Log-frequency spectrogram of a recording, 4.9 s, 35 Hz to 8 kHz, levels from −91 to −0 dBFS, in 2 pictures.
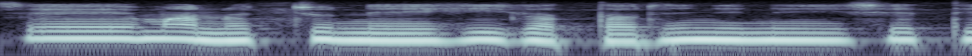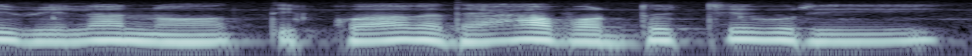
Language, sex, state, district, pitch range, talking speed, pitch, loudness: Chakma, female, Tripura, Dhalai, 155-175 Hz, 150 wpm, 165 Hz, -20 LUFS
